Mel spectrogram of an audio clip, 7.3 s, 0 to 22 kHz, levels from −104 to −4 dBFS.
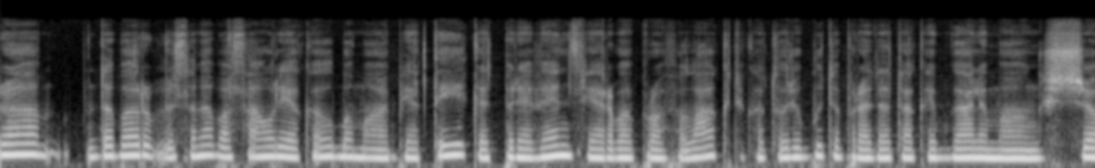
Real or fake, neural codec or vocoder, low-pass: real; none; 14.4 kHz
